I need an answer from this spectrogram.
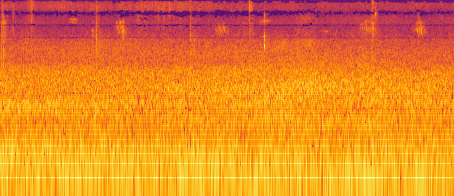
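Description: Steady outdoor background noise, a low even rumble with no distinct events.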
